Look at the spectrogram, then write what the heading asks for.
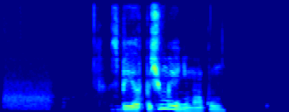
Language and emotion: Russian, sad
